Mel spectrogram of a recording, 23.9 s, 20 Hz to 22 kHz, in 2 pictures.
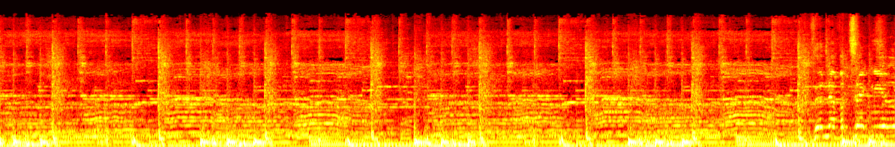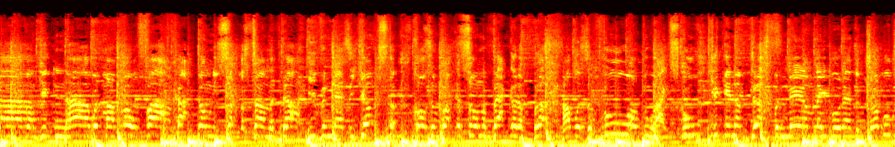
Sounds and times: Soul music: 0.0s - 23.8s.

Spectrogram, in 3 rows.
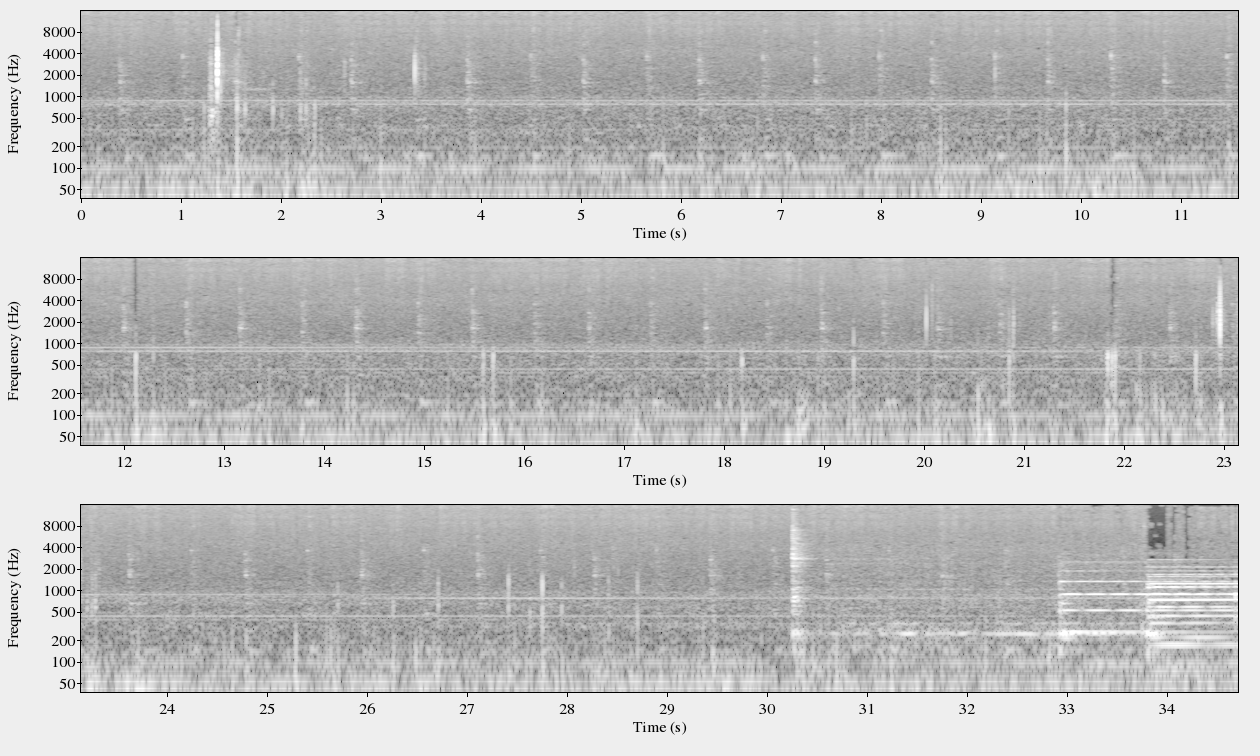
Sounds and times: Tick-tock: 0.2s - 34.6s
Tick: 2.2s - 30.7s.

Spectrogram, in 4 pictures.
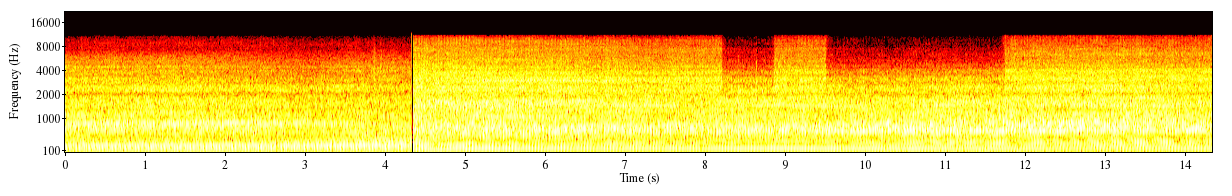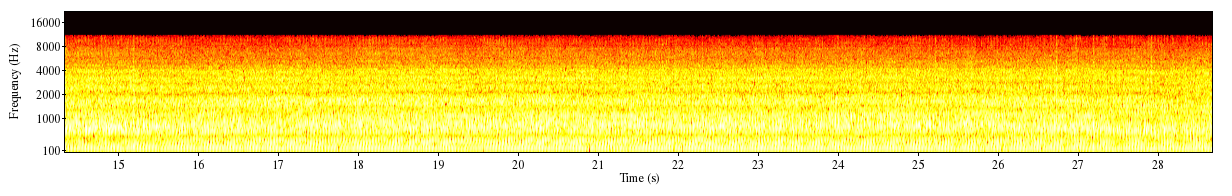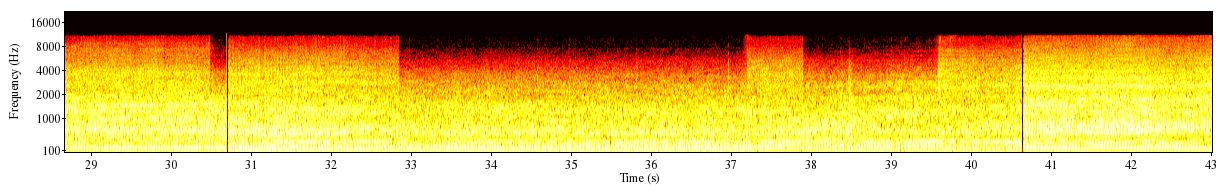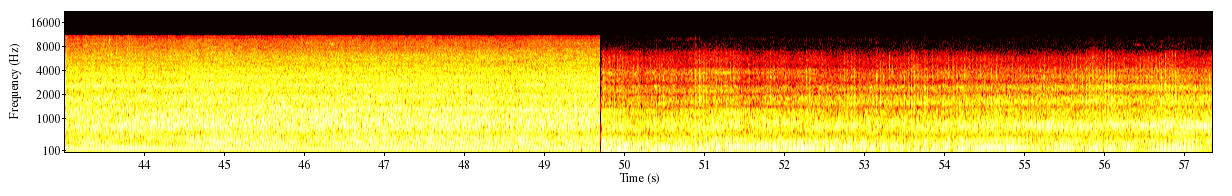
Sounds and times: Outside, rural or natural: 0.0s - 57.3s
Vehicle: 0.0s - 57.3s.

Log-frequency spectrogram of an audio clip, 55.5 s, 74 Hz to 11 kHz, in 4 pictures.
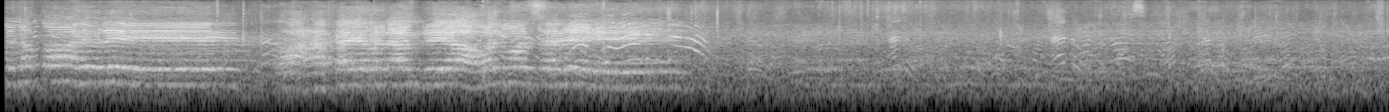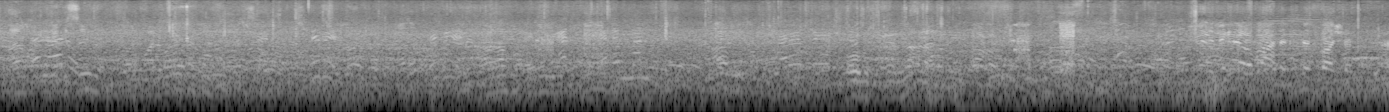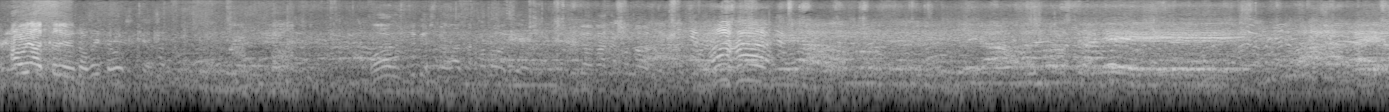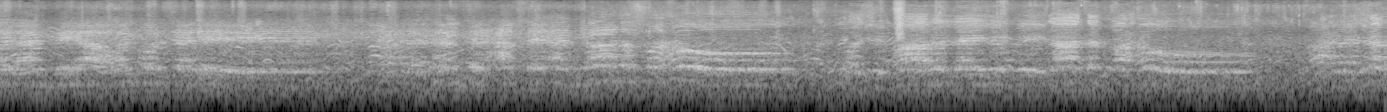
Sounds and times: Speech: 4.6s - 55.5s.

